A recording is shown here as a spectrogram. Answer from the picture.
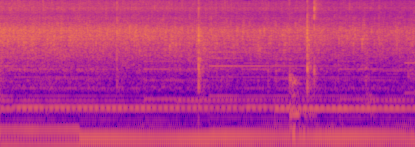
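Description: Sliced green chillies frying in hot oil in a steel kadhai on low flame: a steady soft sizzle with a couple of faint pops.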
